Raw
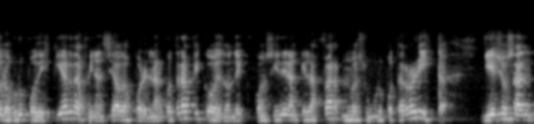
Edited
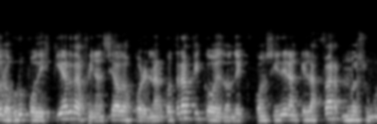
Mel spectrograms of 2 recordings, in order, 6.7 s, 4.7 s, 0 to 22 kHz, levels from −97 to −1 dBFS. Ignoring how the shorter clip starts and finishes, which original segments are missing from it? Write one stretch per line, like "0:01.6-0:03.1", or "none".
none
